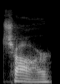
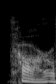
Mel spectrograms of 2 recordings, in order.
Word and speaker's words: char: still in my brain, char instead of car. Or it has to be car because it's character.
